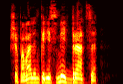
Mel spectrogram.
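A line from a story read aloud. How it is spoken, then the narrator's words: Ashamed, angry shout. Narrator (Russian): крикнул Ромашов, весь вспыхнув от стыда и гнева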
